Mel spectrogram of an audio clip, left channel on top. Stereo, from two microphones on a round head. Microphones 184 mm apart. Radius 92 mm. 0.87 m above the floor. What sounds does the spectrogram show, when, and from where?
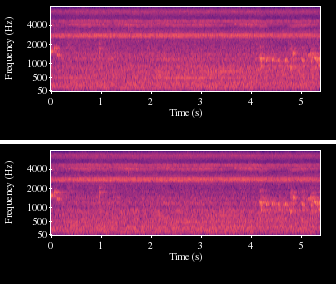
0.0 s an insect: centre (ahead or behind), 1.3 m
